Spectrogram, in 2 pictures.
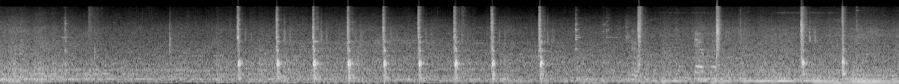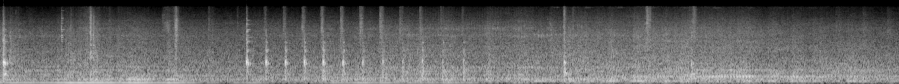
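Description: Meat cleaver chopping cooked meat and chicken feet on a thick round wooden chopping block: a run of sharp chops about three a second, scattered single strokes, then a quick burst of rapid chops. A low steady hum swells in the background midway.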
